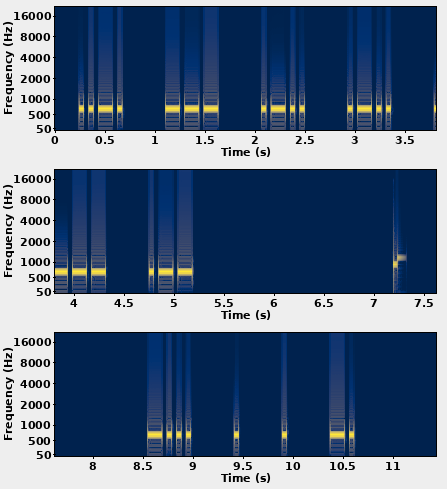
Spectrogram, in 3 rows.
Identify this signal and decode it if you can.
Morse code, heard as a keyed tone, about 25 wpm, spaced as for 14 wpm, 700 Hz. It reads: FOLLOW BEEN
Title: 3x Character Spacing - Top 300 Words - 25wpm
